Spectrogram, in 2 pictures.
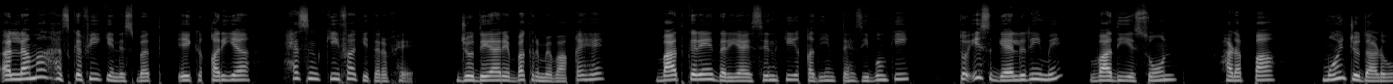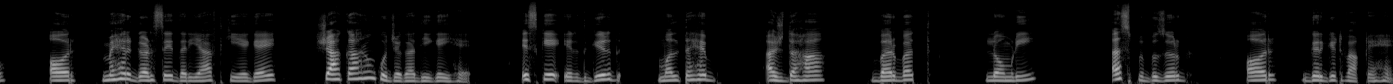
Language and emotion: Urdu, neutral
